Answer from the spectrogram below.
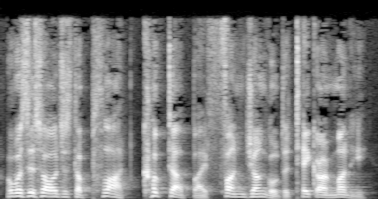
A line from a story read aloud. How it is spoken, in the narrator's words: Much of the crowd angrily seconded this thought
